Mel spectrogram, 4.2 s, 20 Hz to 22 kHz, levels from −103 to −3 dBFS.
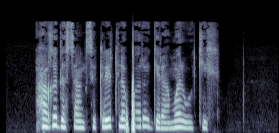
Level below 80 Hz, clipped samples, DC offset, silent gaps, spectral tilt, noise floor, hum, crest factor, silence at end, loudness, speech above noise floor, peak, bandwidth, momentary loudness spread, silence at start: -52 dBFS; under 0.1%; under 0.1%; none; -6 dB/octave; -74 dBFS; none; 22 dB; 0.95 s; -20 LUFS; 55 dB; 0 dBFS; 11.5 kHz; 13 LU; 0.55 s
